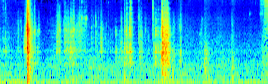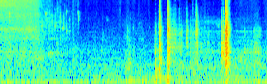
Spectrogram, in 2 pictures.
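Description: Lobster tails being cut and pried open with kitchen shears and a knife on a metal sheet pan: a handful of sharp clicks and clacks of the tools on the pan and shell, the loudest about half a second in. A brief hiss comes a little after five seconds in.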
